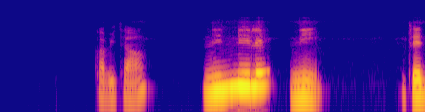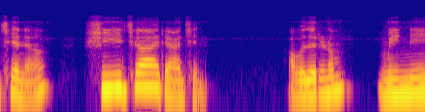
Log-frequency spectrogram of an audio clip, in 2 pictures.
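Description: A woman recites slowly and calmly, close to a microphone.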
